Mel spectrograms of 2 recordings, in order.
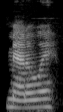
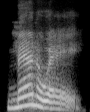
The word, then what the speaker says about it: Mantua: how to get there it's spelled mantua right so weird how we in utah have these funny names and then we just decide that we want to call them a certain way man away and it's spelled this way oh put in the chat it's so funny it's m-a-n-t-u-a who in their right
